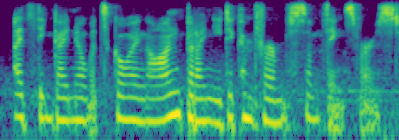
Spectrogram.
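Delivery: secretive stage whisper, in character. Whispering to another character once the visitor is out of earshot: whispering in character. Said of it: "just, like, whisper to Brim".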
